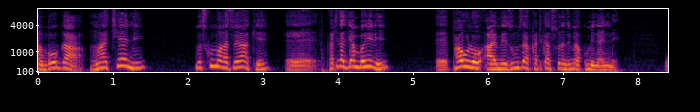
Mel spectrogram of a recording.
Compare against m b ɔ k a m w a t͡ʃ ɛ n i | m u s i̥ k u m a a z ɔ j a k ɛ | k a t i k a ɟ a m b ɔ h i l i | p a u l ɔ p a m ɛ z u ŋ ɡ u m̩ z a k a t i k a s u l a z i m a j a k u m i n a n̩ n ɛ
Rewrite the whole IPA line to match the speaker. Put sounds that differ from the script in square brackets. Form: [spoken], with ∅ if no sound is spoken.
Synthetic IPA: m b ɔ [ɡ] a m w a t͡ʃ ɛ n i | m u s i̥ k u m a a z ɔ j a k ɛ | k a t i k a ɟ a m b ɔ h i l i | p a u l ɔ [ʔ] a m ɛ z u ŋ ɡ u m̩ z a k a t i k a s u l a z i m a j a k u m i n a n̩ n ɛ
